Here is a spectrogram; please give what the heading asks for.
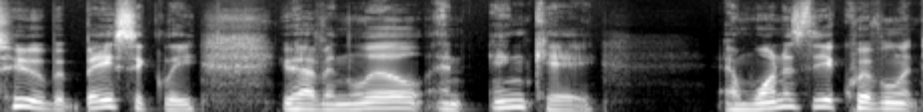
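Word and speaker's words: Enlil: hearing it wrong and should be pronouncing it en Lil en Lil was the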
